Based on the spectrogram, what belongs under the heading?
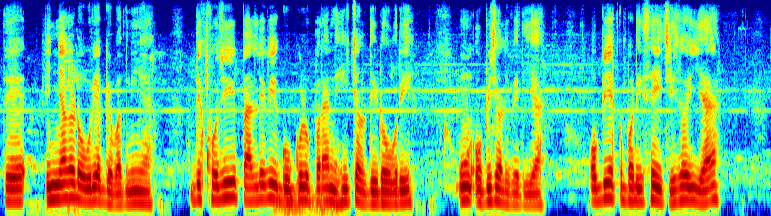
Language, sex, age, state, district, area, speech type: Dogri, male, 18-30, Jammu and Kashmir, Samba, rural, spontaneous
